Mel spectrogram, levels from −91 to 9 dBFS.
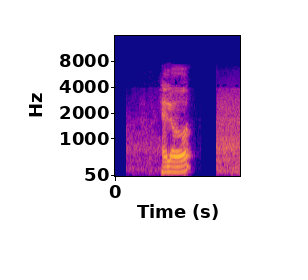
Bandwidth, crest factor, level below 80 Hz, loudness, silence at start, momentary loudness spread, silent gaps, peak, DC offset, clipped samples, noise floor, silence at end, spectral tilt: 7.2 kHz; 16 dB; -54 dBFS; -13 LUFS; 0.9 s; 21 LU; 1.72-1.99 s; -2 dBFS; under 0.1%; under 0.1%; -43 dBFS; 0 s; -7 dB/octave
